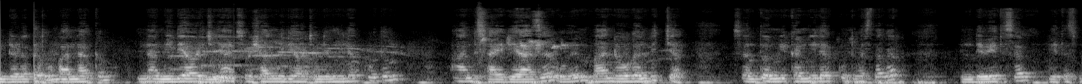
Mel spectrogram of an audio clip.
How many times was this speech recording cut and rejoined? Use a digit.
1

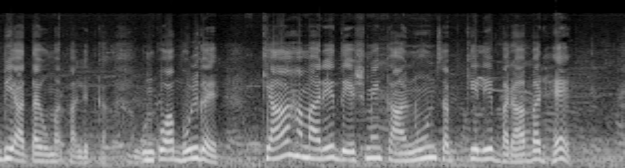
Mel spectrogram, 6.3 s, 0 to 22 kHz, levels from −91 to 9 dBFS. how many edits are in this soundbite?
1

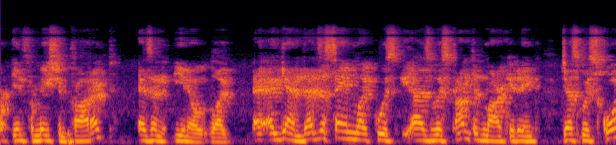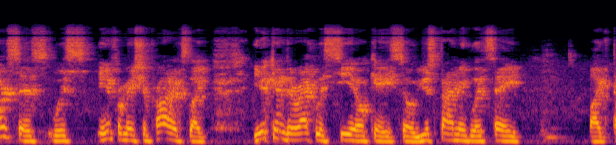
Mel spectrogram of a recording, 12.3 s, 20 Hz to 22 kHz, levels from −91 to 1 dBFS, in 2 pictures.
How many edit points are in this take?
2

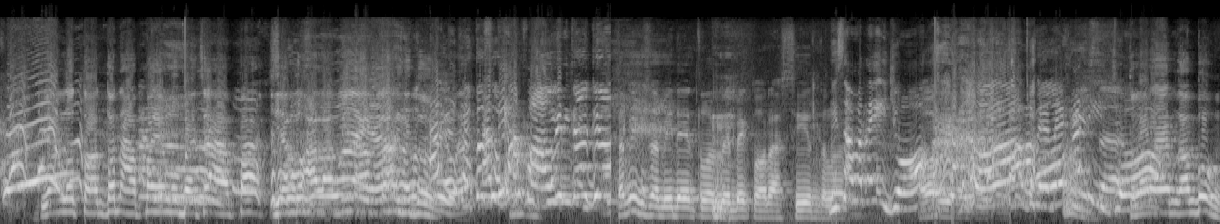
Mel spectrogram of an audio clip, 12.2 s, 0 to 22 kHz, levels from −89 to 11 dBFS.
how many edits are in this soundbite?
1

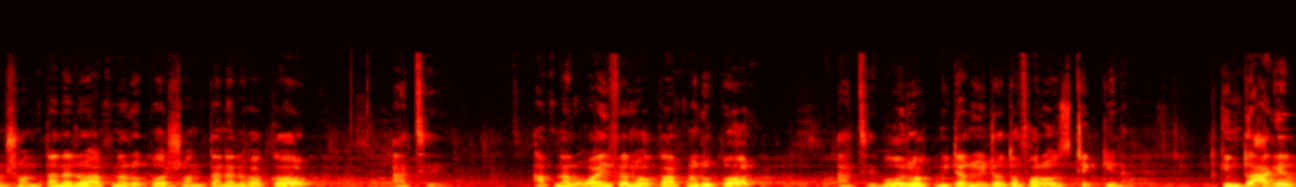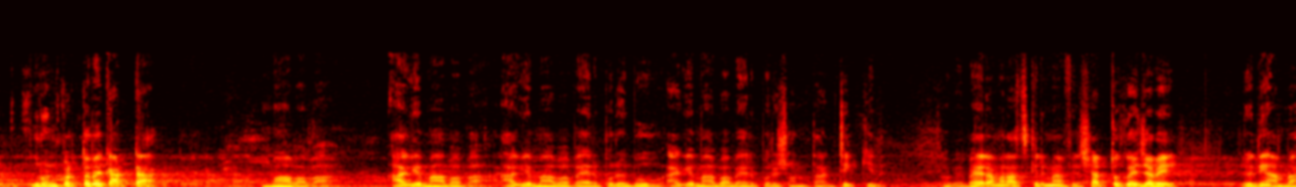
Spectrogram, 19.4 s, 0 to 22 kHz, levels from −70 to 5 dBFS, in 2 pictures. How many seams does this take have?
1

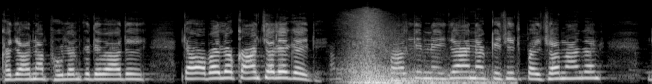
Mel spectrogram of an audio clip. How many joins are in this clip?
1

